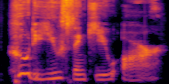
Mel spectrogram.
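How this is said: The question sounds harsh and accusing. It attacks the person for daring to try. The speaker calls it wrong. "that voice that's so cruel and critical"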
